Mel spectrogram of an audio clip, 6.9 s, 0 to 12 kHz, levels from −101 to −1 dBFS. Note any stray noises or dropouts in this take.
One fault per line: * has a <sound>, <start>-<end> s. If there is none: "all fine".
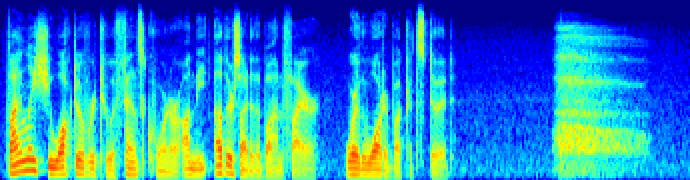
* has a sigh, 5.5-6.5 s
